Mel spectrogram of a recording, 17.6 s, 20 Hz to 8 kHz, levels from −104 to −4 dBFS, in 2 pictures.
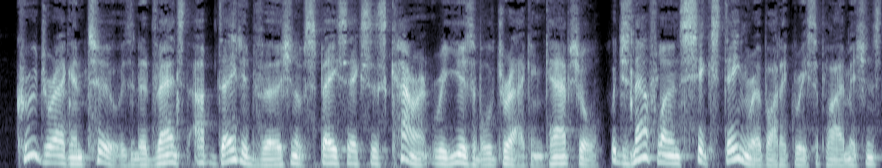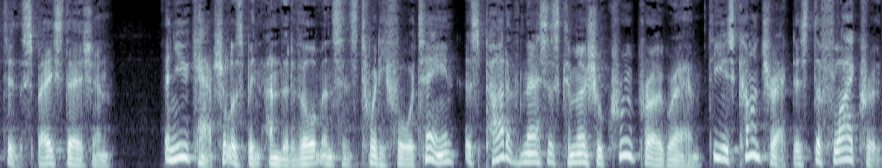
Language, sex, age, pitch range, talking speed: English, male, 50-69, 100-135 Hz, 165 wpm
